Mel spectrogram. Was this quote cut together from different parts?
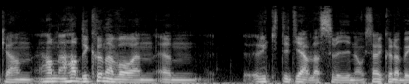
no; 0 cuts

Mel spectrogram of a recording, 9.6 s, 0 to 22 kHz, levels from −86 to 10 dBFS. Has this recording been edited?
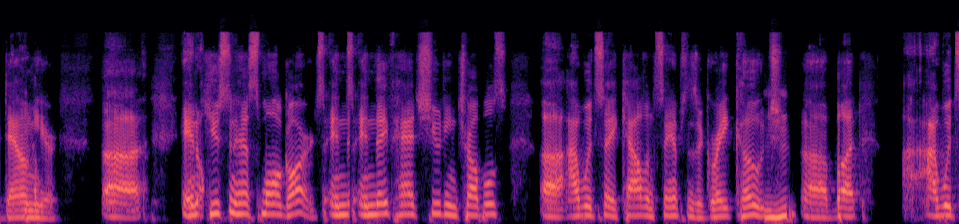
yes; 2 cuts; at 2.0 s, 3.5 s

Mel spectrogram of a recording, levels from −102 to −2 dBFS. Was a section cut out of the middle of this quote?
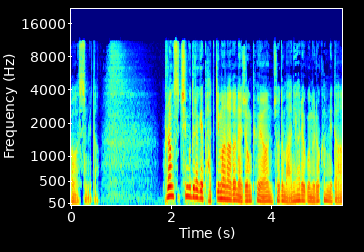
no; 0 cuts

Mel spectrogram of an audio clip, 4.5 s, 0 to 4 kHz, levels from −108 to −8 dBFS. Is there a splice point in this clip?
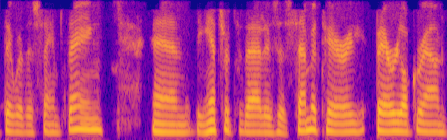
no; 0 cuts

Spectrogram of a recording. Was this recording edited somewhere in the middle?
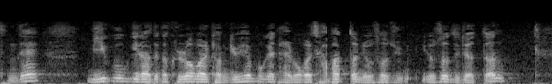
yes; 1 cut; at 2.8 s

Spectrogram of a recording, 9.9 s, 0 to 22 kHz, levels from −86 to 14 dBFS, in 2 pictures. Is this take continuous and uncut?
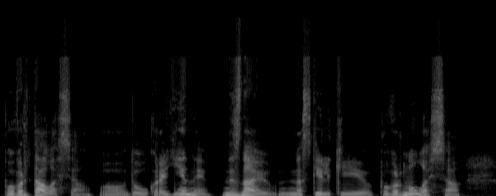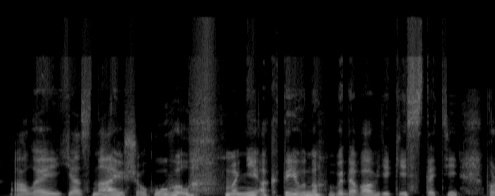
yes; 0 cuts

